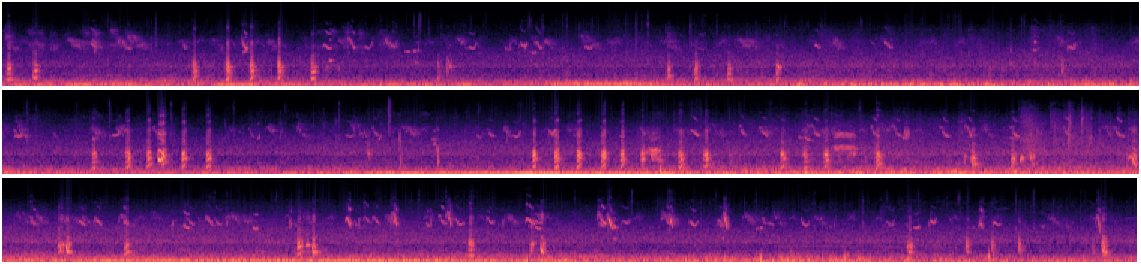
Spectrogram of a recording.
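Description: A hen clucking while her chicks peep with many short, high calls as they feed, and a few quick runs of sharp clicks.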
